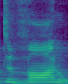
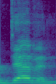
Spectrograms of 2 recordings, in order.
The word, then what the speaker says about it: Devin: I'm gonna go with Devon Withers or Devin not Devon I always do that whenever it's spelled like that I'm so sorry Devin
